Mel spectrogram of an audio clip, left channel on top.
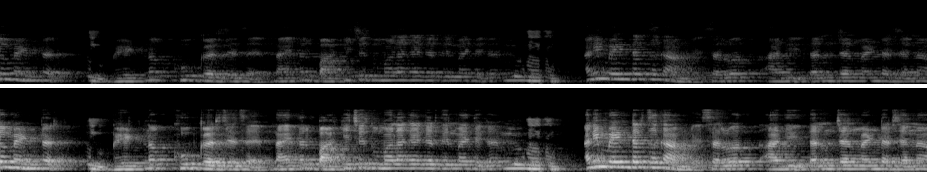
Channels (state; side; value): quieter; left; 18.5 dB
